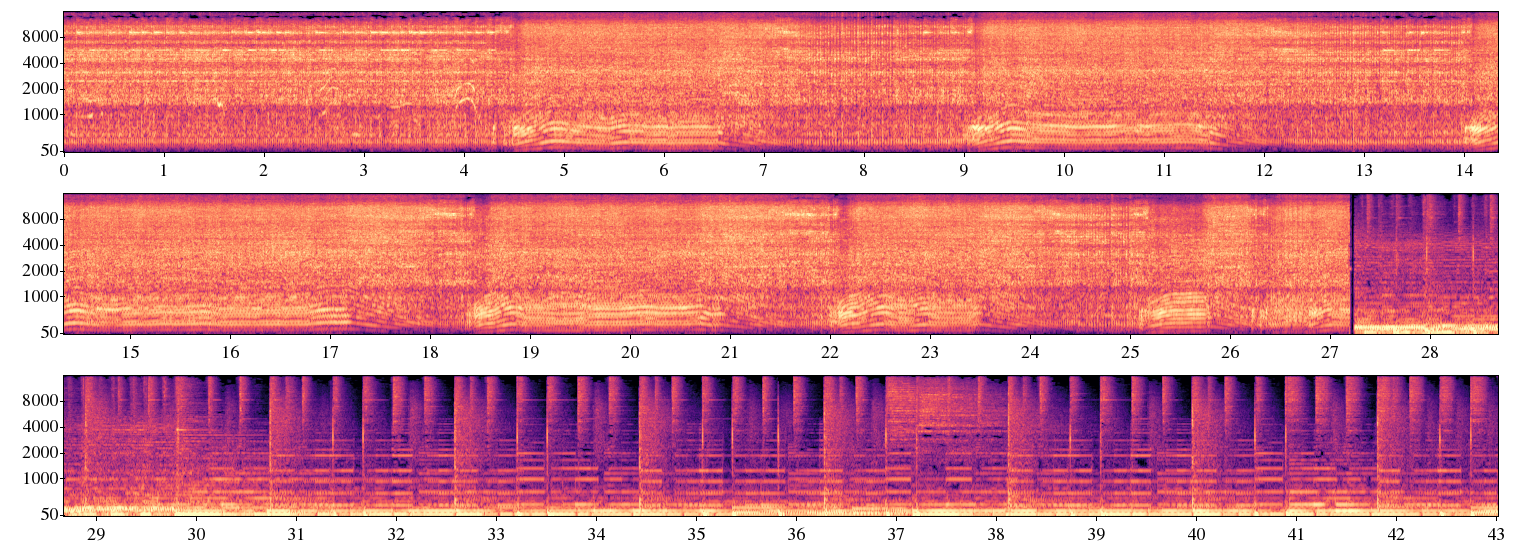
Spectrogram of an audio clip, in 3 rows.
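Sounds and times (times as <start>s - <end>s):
chainsaw cutting log: 0.0s - 27.3s.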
